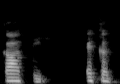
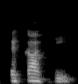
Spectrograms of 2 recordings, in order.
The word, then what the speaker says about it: Hecate: And this looks like the goddess Hecate, or Hecate as they call her in in English, and she's pronounced Hecate in Greek.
